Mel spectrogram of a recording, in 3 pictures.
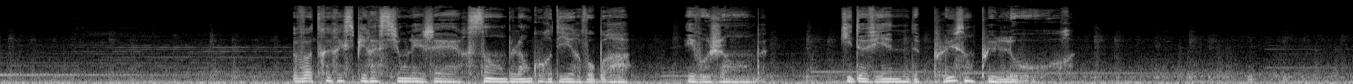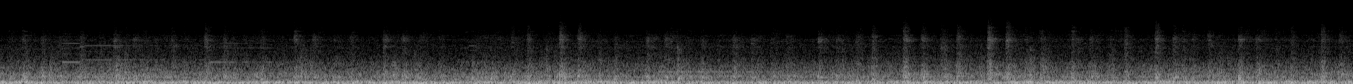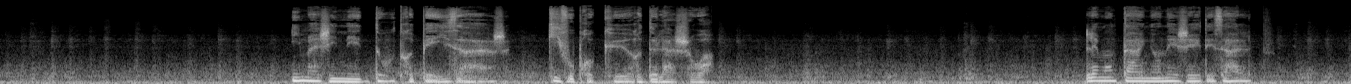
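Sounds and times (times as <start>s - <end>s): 
train rumbling on rails: 0.0s - 40.5s
speech: 3.0s - 7.6s, 8.4s - 10.8s, 32.0s - 34.3s, 38.0s - 39.8s
clickety-clack of train wheels: 10.8s - 30.0s, 34.2s - 38.0s, 39.7s - 40.5s.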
